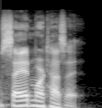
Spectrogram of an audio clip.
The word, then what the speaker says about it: Seyedmortaza: I'd like to welcome today's guest, one of our software engineers here in the United States, Adam Seyedmortaza.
